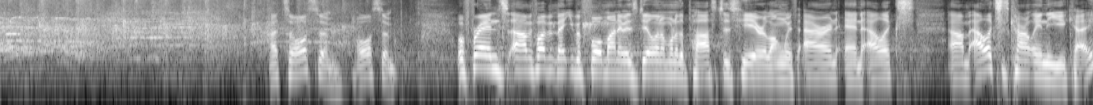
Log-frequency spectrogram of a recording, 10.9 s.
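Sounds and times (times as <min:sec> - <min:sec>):
crowd clapping: 0:00.0 - 0:04.3
speech: 0:02.7 - 0:10.9.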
